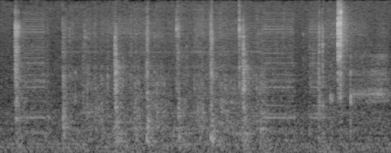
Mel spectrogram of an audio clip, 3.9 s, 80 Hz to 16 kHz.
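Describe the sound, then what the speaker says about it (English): A Bernina B790 PRO sewing machine with an open toe foot stitches wool appliqué, a quiet, rapid mechanical chatter with light ticking clicks, steady and close. "Just let the machine feed the fabric in"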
